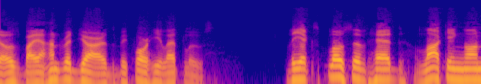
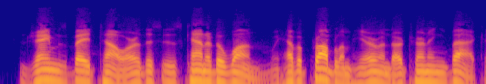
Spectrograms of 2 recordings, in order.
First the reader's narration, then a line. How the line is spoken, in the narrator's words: Emmett said in a calm monotone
